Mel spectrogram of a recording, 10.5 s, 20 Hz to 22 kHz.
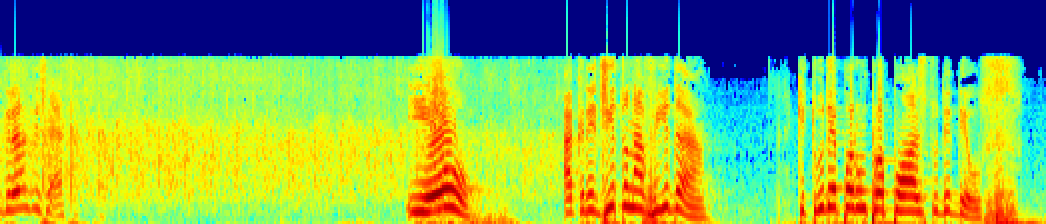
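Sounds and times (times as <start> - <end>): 
speech: 0.0 - 0.9, 4.0 - 4.8, 5.6 - 7.1, 8.0 - 10.2
audience applause for a gathering's tribute: 0.0 - 5.9.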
